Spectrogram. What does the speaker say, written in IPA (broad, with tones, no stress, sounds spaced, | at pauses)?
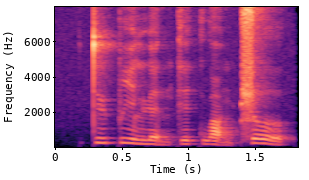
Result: t̪ y˥ p i˥˩ l ɥ ɛ̰˨˩ n k e˦ ɪ̯ k w ɑ̰˨˩ ŋ ʈ͡ʂ ɤ˥˩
